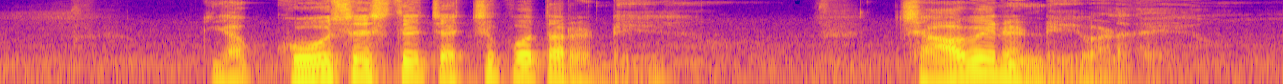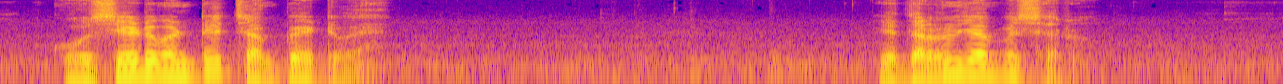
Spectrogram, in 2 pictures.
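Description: An elderly man speaks slowly and with feeling into a close microphone, in short bursts with pauses.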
